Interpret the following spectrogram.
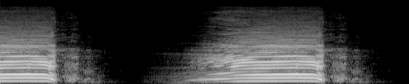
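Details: Cow mooing twice: a short steady moo, then after a pause a longer drawn-out one that swells, holds steady and cuts off, both rich and low with clear harmonics and a faint rattly tail.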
